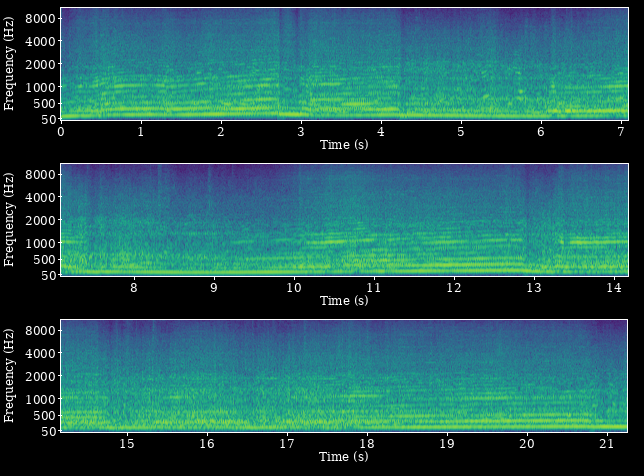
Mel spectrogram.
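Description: A rally car engine revs hard at full throttle, heard from inside the cabin.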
